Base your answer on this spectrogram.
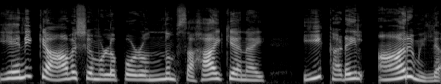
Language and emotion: Malayalam, disgusted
